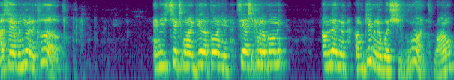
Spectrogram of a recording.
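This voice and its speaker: An animated man's voice, extremely high in pitch, at a moderate pace with ordinary pitch variation and long, frequent pauses. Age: 60s. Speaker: live stream host. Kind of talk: casual commentary. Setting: live video stream.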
